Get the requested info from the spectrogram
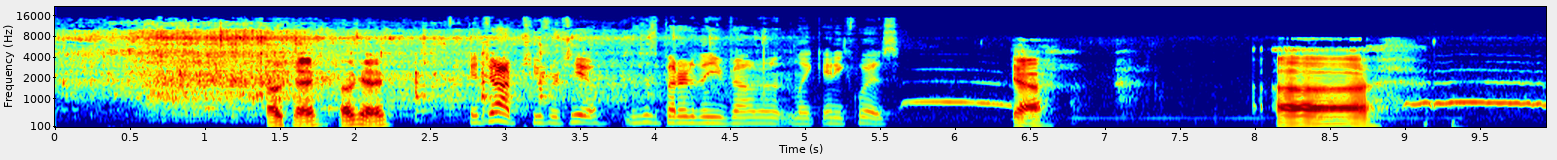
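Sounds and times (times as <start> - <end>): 
speech: 1.4 - 5.8, 6.4 - 6.8, 8.1 - 9.0
owl hooting: 5.6 - 6.5, 8.9 - 9.9.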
